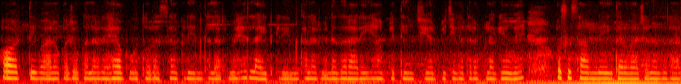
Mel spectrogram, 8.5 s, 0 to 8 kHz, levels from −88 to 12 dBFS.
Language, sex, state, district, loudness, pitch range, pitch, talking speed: Hindi, female, Uttar Pradesh, Budaun, -34 LUFS, 205-215 Hz, 210 Hz, 280 wpm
